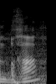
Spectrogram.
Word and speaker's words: Bras: Parce que, pardon, Lebras, c'est L-E et plus loin bras. Ouais, mais exactement. ça se prononce Bras.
